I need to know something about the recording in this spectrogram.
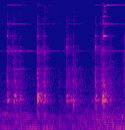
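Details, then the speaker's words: Half-HP peripheral water pump, fan turned by hand: light irregular ticking rattle in bursts as the impeller wobbles side to side with play on its rotor shaft; pump makes the same noise when running. "comoo suena bailando en el eje rotor es decir moviéndose de un lado a otro con juego"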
